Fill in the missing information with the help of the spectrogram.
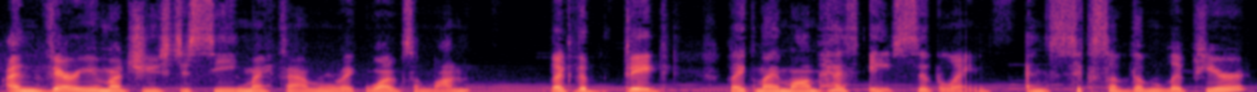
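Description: Faint music sits behind a Canadian guest author who rambles chattily on a podcast, leaning heavily on "like." Her mid-range voice is somewhat dark and fairly quick.

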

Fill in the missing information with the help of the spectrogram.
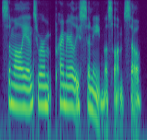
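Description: Clear-voiced woman host from Minneapolis. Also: on the low side, brisk, no room sound, studio quality. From Minneapolis, USA. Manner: curious, conversational. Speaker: podcast host. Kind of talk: interview questions.

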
